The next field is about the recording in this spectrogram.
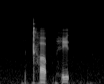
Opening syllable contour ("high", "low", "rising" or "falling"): low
